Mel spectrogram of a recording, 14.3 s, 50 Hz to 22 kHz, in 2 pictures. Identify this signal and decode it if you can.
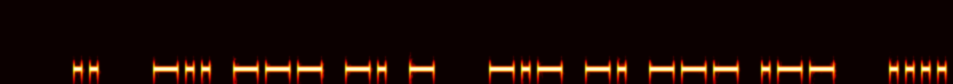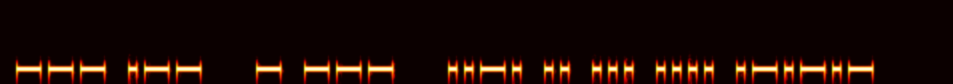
Morse code, heard as a keyed tone, about 20 wpm, 700 Hz. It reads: I DONT KNOW HOW TO FISH.
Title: Sentences from Top 1000 Words - Review Part 1 - 20wpm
